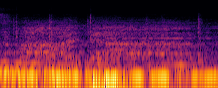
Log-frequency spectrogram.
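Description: Music of low voices chanting in long held notes.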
